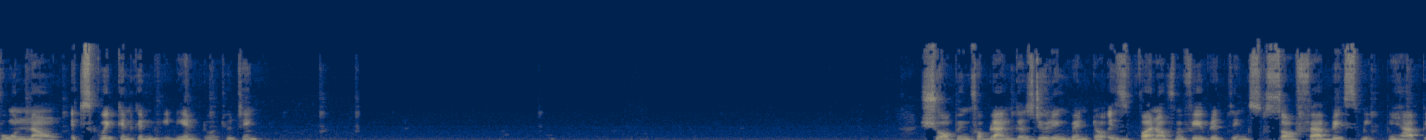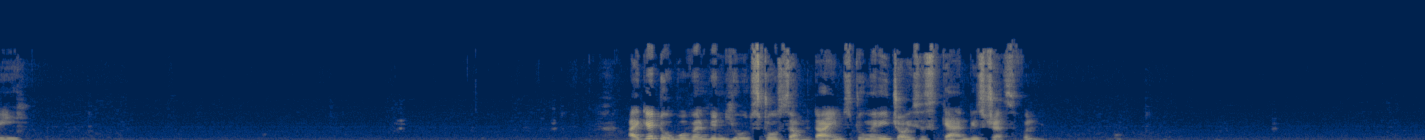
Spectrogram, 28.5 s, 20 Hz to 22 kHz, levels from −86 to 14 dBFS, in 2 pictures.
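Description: It's a speech clip, and all the way through it sounds dull and plainly gurgly, with the top end switched off and a granular edge on what's left. That's likely MP2 compression starved of bits, which fits a stream of around 80 kbps. Then there are two bursts of DAB burbling, where bit errors slipped past error correction and put short blips of noise into single sub-bands. The first is brief, from 1.80 to 1.88 s, right after "quick and" and before "don't you think". The longer one runs from 10.77 to 11.28 s, between "for blankets during" and "one of my favorite".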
